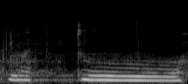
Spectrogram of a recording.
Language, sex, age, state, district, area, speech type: Kannada, female, 18-30, Karnataka, Dakshina Kannada, rural, spontaneous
